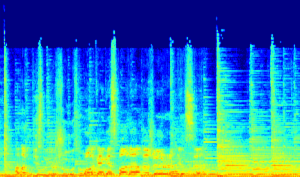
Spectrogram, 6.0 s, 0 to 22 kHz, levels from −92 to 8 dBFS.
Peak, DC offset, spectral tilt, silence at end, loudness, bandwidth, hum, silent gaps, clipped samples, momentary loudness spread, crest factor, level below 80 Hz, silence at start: -2 dBFS; under 0.1%; -5 dB/octave; 0 s; -14 LUFS; 17.5 kHz; none; none; under 0.1%; 3 LU; 12 dB; -50 dBFS; 0 s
